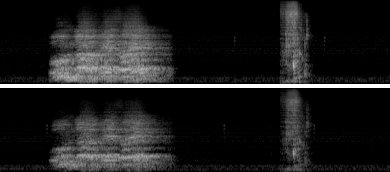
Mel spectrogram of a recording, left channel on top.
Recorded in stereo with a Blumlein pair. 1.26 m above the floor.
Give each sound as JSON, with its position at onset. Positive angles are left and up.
{"t": 0.5, "sound": "a shout", "azimuth_deg": 55, "distance_m": 1.6}
{"t": 2.8, "sound": "a splash", "azimuth_deg": 30, "distance_m": 0.7}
